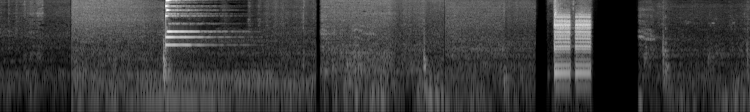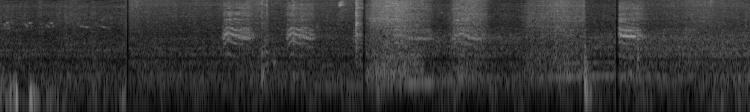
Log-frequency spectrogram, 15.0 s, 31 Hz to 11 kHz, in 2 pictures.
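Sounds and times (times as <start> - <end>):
crow cawing: 9.7 - 10.7.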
